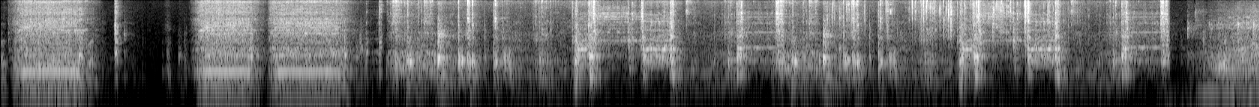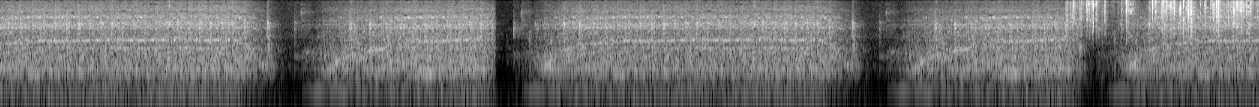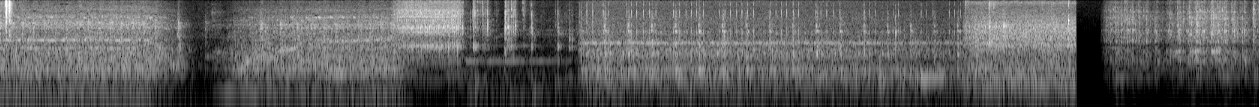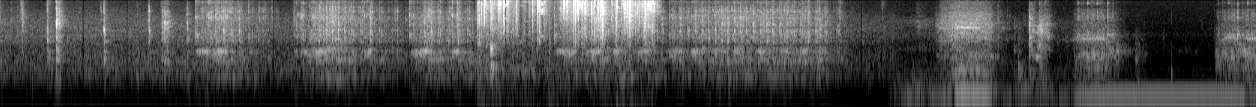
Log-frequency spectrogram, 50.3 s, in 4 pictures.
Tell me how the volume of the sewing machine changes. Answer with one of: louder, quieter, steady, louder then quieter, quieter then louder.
quieter.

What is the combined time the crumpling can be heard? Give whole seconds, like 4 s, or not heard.
7 s.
